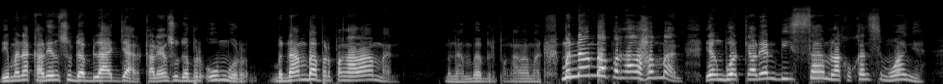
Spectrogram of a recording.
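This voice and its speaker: High, gravelly man explaining casually. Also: brisk, hardly any pauses, no room sound, clean studio sound. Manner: chatty, animated. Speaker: personality teacher.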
